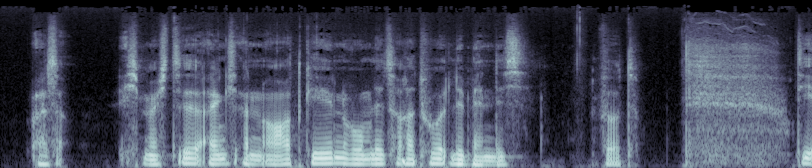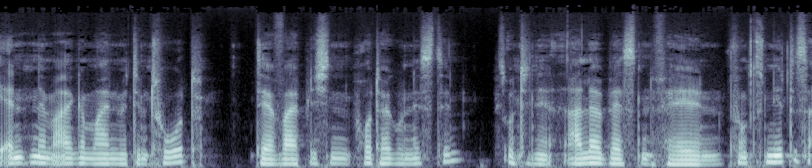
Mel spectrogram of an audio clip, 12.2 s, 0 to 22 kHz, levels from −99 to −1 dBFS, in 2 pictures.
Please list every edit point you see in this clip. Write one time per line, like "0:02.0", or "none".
0:05.9
0:09.8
